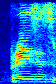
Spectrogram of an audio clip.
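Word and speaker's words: Précis: So what is this Precis writing can be pronounced as Precis writing. Usually we pronounce it as Precis writing, and S would be silent.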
